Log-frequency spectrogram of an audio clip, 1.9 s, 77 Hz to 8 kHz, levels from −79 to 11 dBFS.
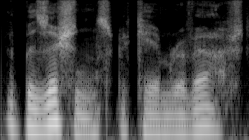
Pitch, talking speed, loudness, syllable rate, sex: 100 Hz, 130 wpm, -18 LUFS, 5.5 syllables/s, male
